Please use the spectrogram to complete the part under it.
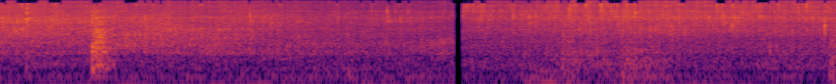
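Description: Onions frying in a pan on the stove, a steady soft sizzle with a crackly hiss throughout, one brief louder spatter near the start, fairly faint and with no voices.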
